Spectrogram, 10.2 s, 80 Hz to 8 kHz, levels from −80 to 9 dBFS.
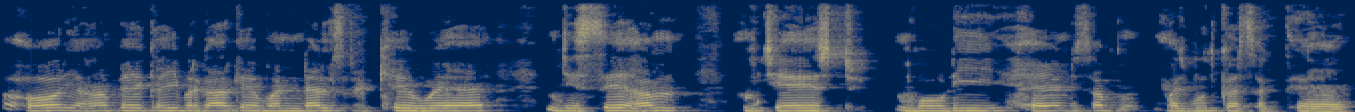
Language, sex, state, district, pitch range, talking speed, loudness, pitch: Hindi, male, Bihar, Darbhanga, 180-190 Hz, 120 wpm, -14 LUFS, 185 Hz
